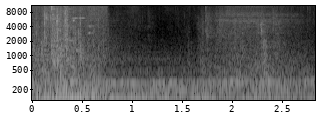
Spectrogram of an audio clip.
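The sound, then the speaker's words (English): A big temple door mechanism grinds open in a video game, with a steady low mechanical rumble and faint gear-like rattling. It is strongest at the start, then settles into an even, continuous drone. “All right, this is the big door.”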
